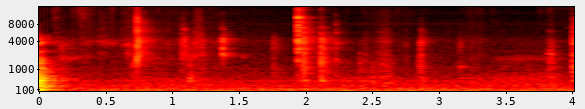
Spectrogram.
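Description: Scattered light metallic clicks and ticks of hand tools working the timing-belt tensioner of a Volvo B5254T engine as it is being set, the sharpest about two seconds in.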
